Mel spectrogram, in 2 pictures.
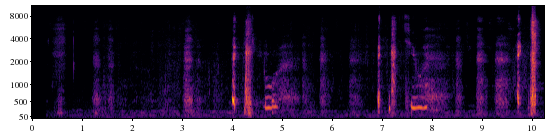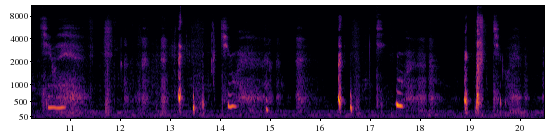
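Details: Tickly nose: a long run of rapid, forceful sneezes in quick succession with sharp catching breaths between; repeated sneezing fit.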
